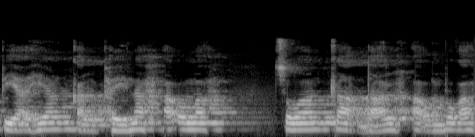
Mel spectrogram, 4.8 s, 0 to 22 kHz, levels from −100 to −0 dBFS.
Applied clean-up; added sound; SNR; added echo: none; none; none; none.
